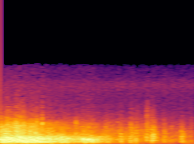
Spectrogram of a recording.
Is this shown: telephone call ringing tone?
no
